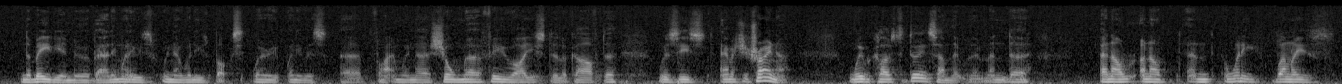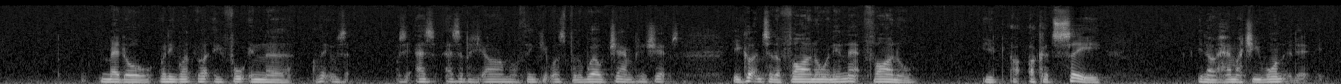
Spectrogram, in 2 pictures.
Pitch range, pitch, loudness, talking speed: 105-120 Hz, 115 Hz, -26 LUFS, 220 wpm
